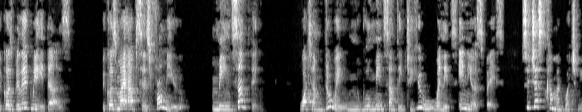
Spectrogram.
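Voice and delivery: normal talking voice

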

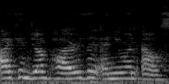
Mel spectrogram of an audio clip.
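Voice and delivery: ordinary delivery

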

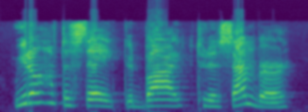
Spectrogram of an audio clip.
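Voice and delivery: plain reading voice

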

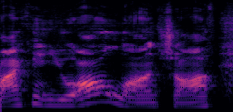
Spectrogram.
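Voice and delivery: ordinary delivery

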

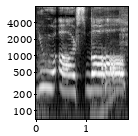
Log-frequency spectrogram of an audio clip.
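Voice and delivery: deep, ancient, very aged voice. Narrator reads a mountain creature speaking to small men: deep, aged voice. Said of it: "The voice is deep and aged as the earth itself".

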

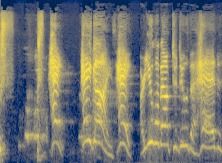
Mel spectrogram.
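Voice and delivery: high-pitched dinosaur character voice. Voicing a dinosaur who drops in with tips for the kids: Allie the Allosaurus voice. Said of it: "This is Allie the Allosaurus".

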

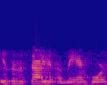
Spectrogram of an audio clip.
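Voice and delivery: plain

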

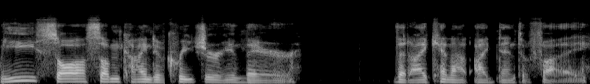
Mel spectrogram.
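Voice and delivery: voice dropped low. In a role-play game, a player's character approaches a lady, lowered voice. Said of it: "I'm going to lower my voice".

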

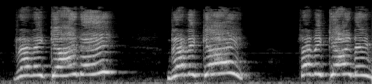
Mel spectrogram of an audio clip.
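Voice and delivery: very high, shrill, eerie woman's voice. Telling a scary story, voicing the call heard after the knocking: shrill creepy woman's voice. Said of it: "giọng the thé của một người phụ nữ rất là ghê".

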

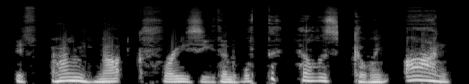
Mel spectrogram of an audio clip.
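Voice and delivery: spoken through gritted teeth, clenched jaw. Voicing a character answering on a balcony: through gritted teeth. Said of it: "through gritted teeth".

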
